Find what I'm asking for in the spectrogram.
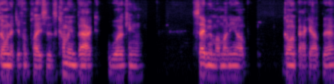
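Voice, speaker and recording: With an Australian accent, a man of fairly low pitch speaks at a fairly quick pace in a monotone, flat intonation, leaving long, frequent pauses, all captured with a dry, close sound and no echo. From Australia, Melbourne. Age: 20s. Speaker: hip hop artist. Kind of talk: casual interview. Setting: live social media stream. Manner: hesitant, many fillers.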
